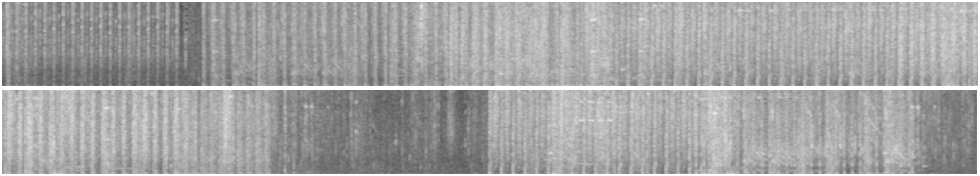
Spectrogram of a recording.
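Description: KAC PDW rifle fire in the shooter game Contract Wars, long loud sustained automatic bursts nearly continuous, with a brief pause before firing resumes.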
